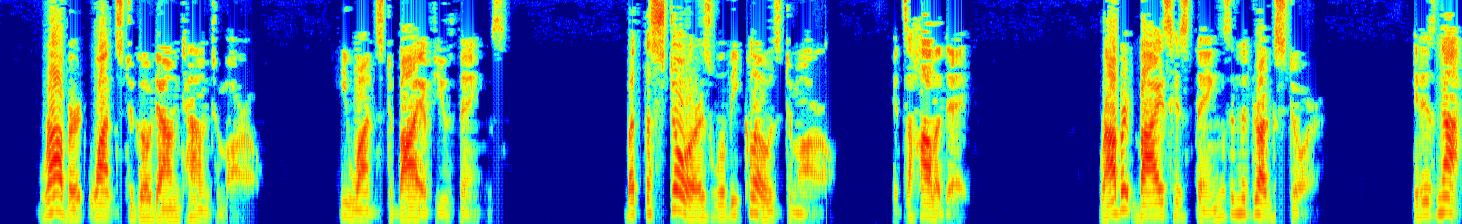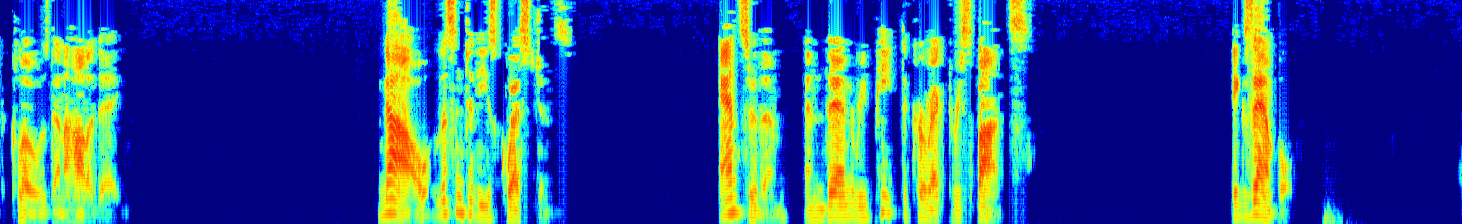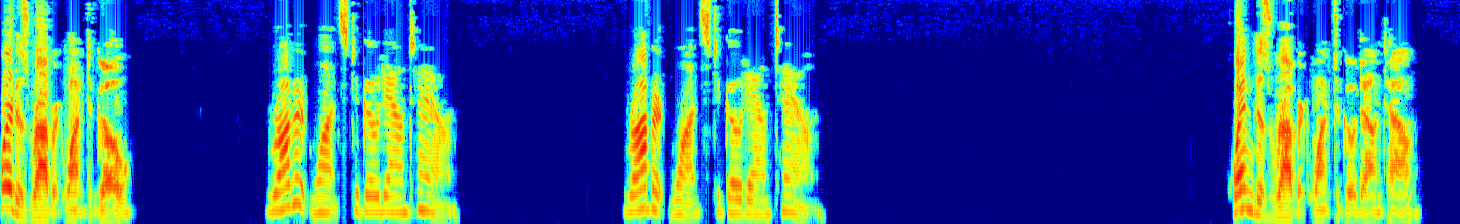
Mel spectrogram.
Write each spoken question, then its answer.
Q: When does Robert want to go downtown?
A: Robert wants to go downtown tomorrow.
